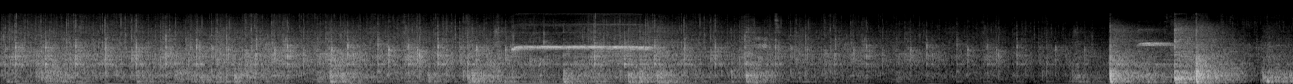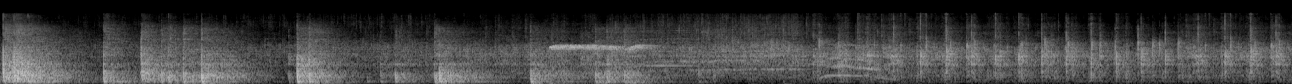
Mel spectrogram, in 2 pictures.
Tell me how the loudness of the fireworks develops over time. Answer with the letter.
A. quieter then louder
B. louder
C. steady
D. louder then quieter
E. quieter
D.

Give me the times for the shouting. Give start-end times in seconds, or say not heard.
7.4-7.8, 21.1-21.9.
